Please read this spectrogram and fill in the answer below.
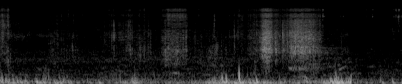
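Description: Clothing and car seat rustling with soft low thumps as a person climbs into a car's driver seat, with two short brushing rustles about halfway and near the end.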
